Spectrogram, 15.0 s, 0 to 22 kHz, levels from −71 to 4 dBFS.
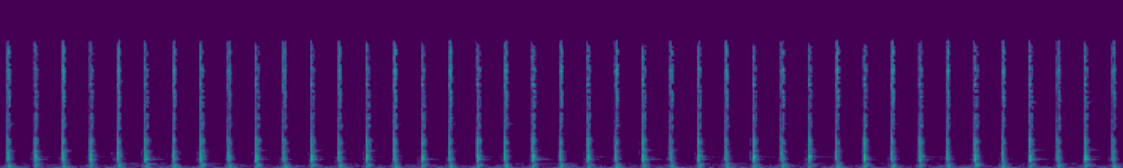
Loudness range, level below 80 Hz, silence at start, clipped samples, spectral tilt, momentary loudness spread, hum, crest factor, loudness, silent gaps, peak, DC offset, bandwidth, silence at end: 1 LU; -56 dBFS; 0 s; under 0.1%; -1 dB/octave; 4 LU; none; 26 dB; -31 LUFS; none; -6 dBFS; under 0.1%; 17 kHz; 0 s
